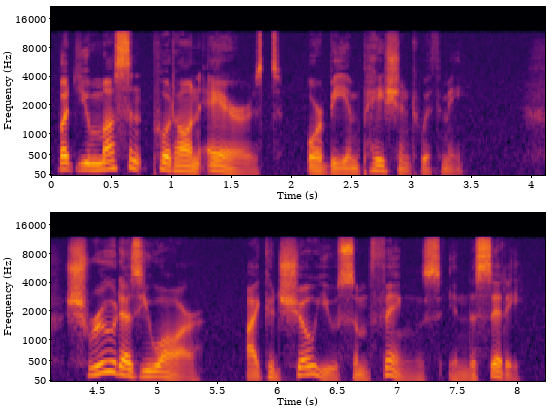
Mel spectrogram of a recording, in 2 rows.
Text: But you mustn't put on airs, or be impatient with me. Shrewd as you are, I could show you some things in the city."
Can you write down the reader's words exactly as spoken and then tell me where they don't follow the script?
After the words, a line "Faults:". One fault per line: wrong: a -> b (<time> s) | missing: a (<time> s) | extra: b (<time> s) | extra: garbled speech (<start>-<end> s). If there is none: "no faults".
But you mustn't put on airs, or be impatient with me. Shrewd as you are, I could show you some things in the city."
Faults:
no faults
